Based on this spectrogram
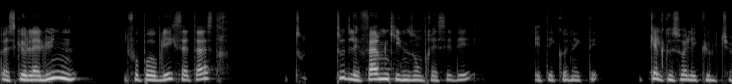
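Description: A woman with a fairly high pitch and a dark, mellow, somewhat breathy tone speaks at a fairly quick pace, with long, frequent pauses. Her intonation is fairly even, and the sound is dry and close with no echo. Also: very clean recording, silent background. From France, Paris suburbs. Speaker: physician and author. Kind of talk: interview.

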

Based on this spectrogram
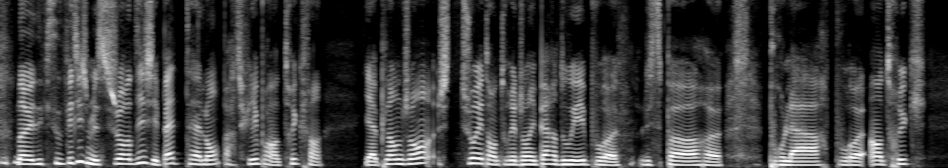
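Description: In a normal speaking voice, the speech runs at a fairly quick pace with ordinary pitch variation and very even loudness, in a dry, close sound with no echo and a very clean recording with a silent background. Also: woman, medium pitch for a woman. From France, Savoie. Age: 20s. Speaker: climate activist. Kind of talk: casual chat.

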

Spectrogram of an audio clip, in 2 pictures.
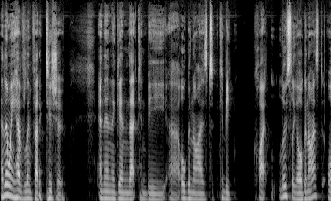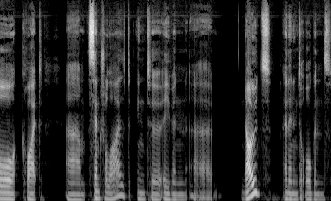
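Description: A man with a plain, everyday voice at medium pitch and a moderate pace, with ordinary pitch variation, sounding dry and close with no echo on a very clean recording with a silent background. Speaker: medical professor and co-host. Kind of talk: casual chat.

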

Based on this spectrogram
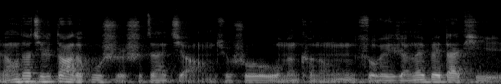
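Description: At a moderate pace, a man speaks. Audible room echo can be heard. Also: fairly low pitch for a man, ordinary pitch variation. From Shaanxi, Xi'an. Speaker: artist. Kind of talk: podcast conversation.

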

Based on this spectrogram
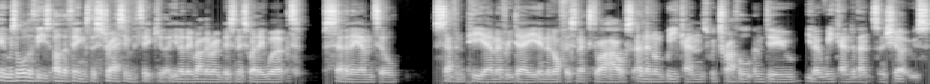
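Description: A man with a British accent talks at a fairly quick pace. The recording is very clean, with a silent background. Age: 30s. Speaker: fitness coach. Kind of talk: casual chat.

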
